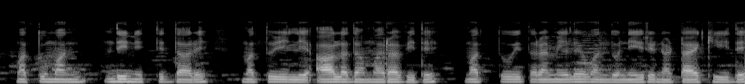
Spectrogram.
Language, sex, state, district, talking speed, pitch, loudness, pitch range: Kannada, male, Karnataka, Belgaum, 115 wpm, 115 Hz, -25 LUFS, 110-120 Hz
